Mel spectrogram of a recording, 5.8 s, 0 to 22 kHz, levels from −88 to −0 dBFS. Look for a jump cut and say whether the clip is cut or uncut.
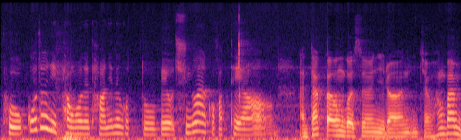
cut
